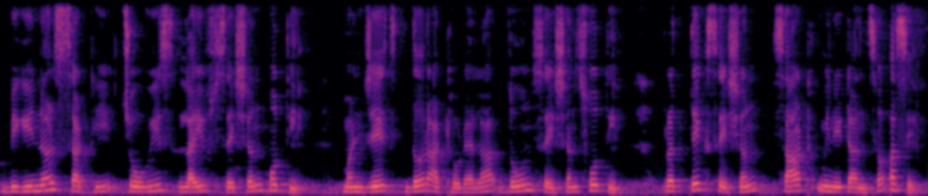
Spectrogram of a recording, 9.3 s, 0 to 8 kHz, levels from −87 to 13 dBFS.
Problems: constant background noise, continuous background conversations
